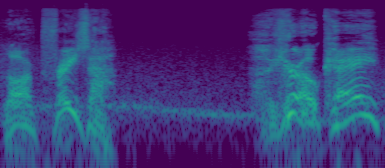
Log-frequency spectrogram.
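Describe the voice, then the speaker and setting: A man's voice: very high-pitched, big pitch swings, takes it slowly, creaky, sharp tone, slight background noise, full character voice. A man playing a fawning, theatrical alien henchman in an anime fighting game, servile to his master and bombastic. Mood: alarmed, loyal. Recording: music behind the voice.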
